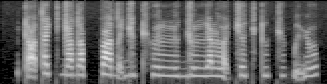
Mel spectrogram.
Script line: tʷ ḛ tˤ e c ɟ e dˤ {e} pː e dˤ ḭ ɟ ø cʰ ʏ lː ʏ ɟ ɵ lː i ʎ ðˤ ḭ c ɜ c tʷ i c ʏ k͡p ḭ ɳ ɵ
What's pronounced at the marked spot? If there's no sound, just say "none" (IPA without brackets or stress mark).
ø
